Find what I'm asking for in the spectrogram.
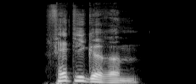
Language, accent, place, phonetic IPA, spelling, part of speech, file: German, Germany, Berlin, [ˈfɛtɪɡəʁəm], fettigerem, adjective, De-fettigerem.ogg
- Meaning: strong dative masculine/neuter singular comparative degree of fettig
